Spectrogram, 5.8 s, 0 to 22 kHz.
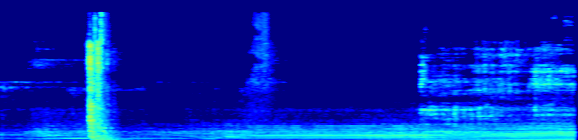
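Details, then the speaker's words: Jeep CJ-7 converted back to electric Holley Red fuel pump, gauge fitted; after a thump a low electric hum rises and steadies as pressure builds, gauge needle moving slightly; normal fuel pump priming. "that sounds more like a pump that's building pressure up I saw the needle move slightly"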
